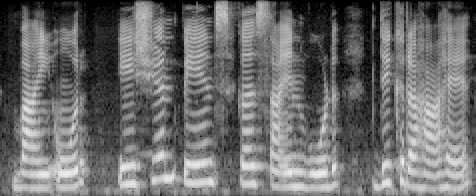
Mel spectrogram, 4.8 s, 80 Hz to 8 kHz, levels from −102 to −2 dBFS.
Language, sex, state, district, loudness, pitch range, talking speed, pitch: Hindi, female, Jharkhand, Garhwa, -16 LUFS, 210-275 Hz, 125 wpm, 230 Hz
